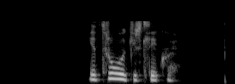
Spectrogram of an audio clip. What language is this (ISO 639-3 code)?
isl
